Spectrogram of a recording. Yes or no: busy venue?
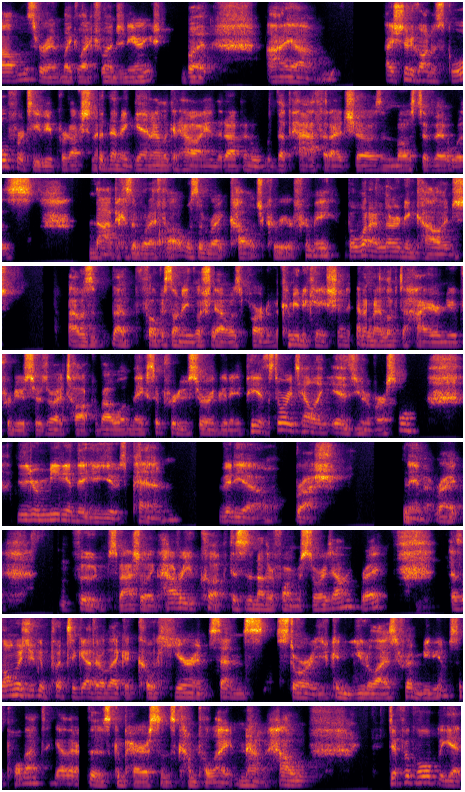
no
